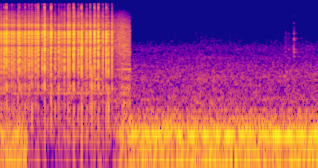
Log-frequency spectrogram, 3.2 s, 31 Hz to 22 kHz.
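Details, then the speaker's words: Millermatic 211 MIG welder with ER70S-6 .030 wire: harsh, uneven popping and stuttering arc, not the sizzling-bacon sound of a good weld, because wire speed is too fast or heat too low. "For this weld, the wire speed is way too fast or there's not enough heat in it."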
